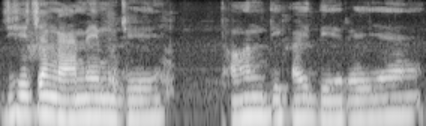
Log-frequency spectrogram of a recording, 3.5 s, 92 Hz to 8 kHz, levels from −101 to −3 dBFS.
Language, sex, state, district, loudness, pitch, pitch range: Hindi, male, Uttar Pradesh, Saharanpur, -19 LUFS, 125 Hz, 115-130 Hz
